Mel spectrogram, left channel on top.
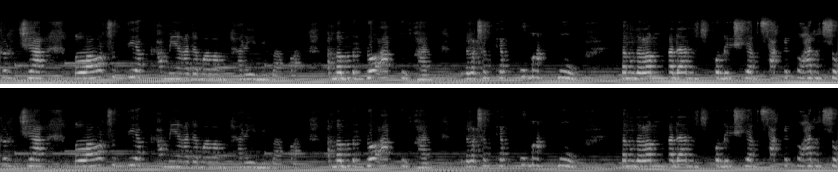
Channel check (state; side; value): quieter; right; 3.3 dB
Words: melalui setiap kami yang ada malam hari ini Bapa. Kami berdoa Tuhan, dalam setiap umat-Mu yang dalam keadaan kondisi yang sakit Tuhan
